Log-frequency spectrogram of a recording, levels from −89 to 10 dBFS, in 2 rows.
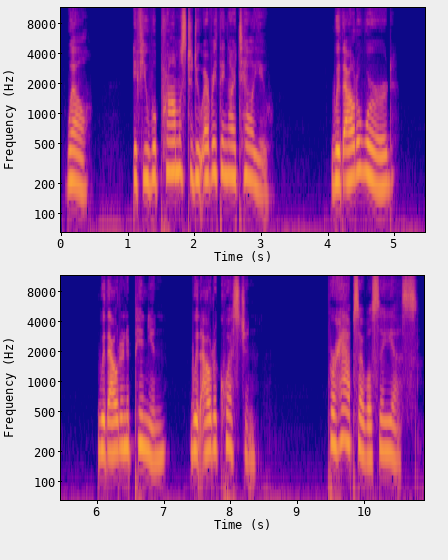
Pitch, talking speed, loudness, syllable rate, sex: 210 Hz, 135 wpm, -19 LUFS, 5.3 syllables/s, female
